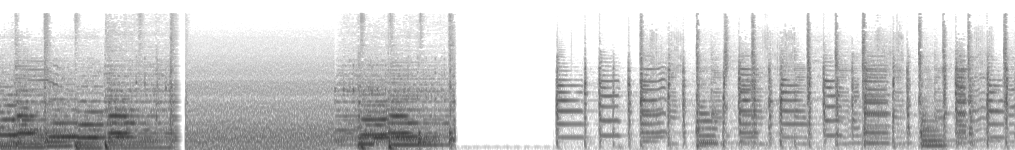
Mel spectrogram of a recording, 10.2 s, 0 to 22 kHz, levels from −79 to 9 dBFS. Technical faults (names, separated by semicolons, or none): call audio freeze; jitter buffer speed-up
